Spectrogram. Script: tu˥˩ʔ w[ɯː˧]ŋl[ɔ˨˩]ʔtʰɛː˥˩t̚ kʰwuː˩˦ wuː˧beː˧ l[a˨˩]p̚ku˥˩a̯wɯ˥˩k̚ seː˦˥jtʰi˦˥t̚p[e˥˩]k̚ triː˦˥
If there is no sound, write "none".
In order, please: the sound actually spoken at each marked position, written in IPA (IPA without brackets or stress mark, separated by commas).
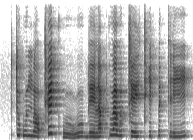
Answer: ɯ˧, ɔ˨˩, a˦˥, e˥˩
